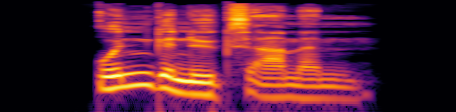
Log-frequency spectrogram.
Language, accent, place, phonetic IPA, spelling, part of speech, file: German, Germany, Berlin, [ˈʊnɡəˌnyːkzaːməm], ungenügsamem, adjective, De-ungenügsamem.ogg
- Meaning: strong dative masculine/neuter singular of ungenügsam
